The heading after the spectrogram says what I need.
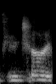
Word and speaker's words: Futuriti: what is now futur futur. I never say it right. Rhymes with maturity.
